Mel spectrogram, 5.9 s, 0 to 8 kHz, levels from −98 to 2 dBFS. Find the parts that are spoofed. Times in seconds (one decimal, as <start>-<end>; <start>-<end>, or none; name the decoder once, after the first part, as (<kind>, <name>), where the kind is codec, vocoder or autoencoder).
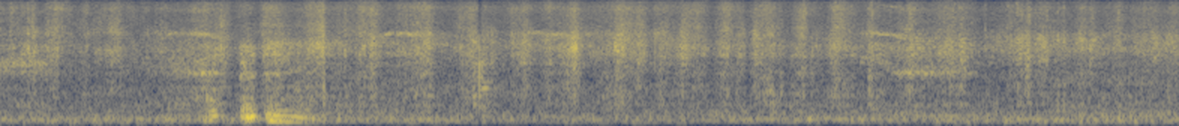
0.9-4.4 (autoencoder, DAC-VAE); 5.3-5.9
